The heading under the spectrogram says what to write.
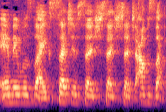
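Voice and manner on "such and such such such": ordinary talk, nothing marked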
